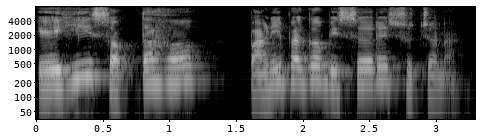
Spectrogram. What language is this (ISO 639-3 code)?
ori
